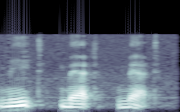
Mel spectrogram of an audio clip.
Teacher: ends with the T sound instead of a D sound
